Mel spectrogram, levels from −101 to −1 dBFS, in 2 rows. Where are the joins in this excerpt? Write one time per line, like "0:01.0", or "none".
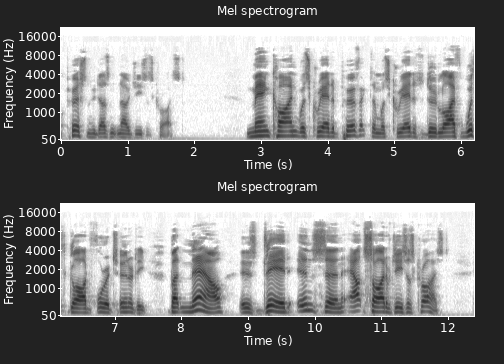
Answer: none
